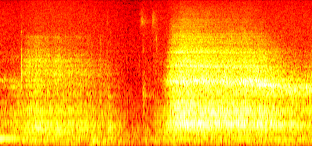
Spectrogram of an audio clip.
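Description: Deep breathing held during a yoga pose. A slow intake gives way to a long, loud exhale that rushes out and then tapers off, close to the microphone with no talking.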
